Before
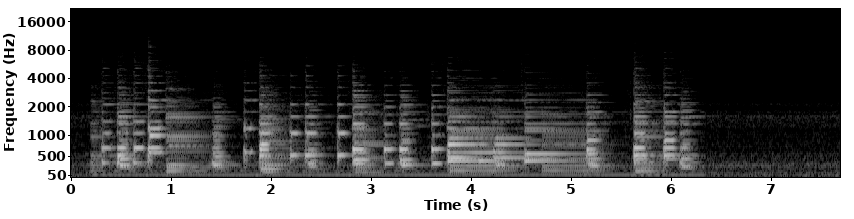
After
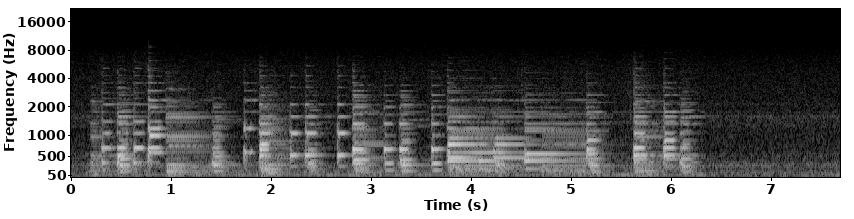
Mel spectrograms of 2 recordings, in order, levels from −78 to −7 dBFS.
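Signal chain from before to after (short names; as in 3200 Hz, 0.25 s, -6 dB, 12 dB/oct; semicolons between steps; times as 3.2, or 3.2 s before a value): octaver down 1 oct, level -4 dB; high shelf 3500 Hz +11 dB; in parallel at -1.5 dB: compressor, threshold -37 dBFS, peak gain reduction 16.5 dB; on the sum: requantised 8-bit, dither triangular; air absorption 100 m; gain +1.5 dB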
